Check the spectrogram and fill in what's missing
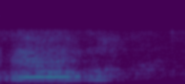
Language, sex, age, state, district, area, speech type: Maithili, female, 18-30, Bihar, Araria, rural, conversation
